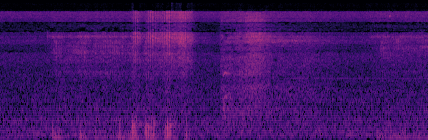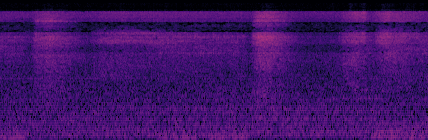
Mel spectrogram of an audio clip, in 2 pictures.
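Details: French Bulldog Shturm asleep and snoring again: a short cluster of rough, low snorting bursts near the start, followed by quieter, steady breathing with faint soft puffs.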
